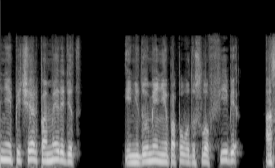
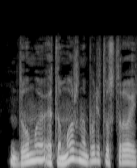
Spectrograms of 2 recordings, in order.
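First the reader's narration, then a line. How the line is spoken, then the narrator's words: Said softly. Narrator (Russian): мягко сказала она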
